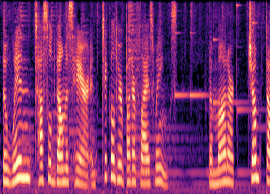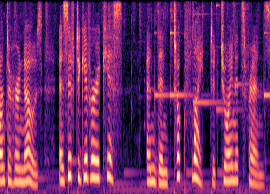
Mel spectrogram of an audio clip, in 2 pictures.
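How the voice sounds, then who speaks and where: Female storybook reader, mid-range voice, expressive children's read-aloud with light music underneath. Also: mid-range voice, unhurried. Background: background music.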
